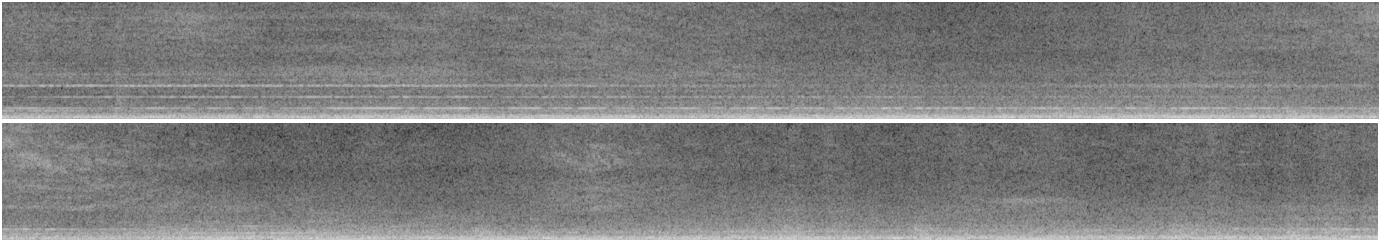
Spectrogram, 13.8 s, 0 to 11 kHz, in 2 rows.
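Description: Keihan 3000-series electric train pulling slowly into the platform and rolling past: wheels and running gear rumble steadily under thin high whines from the train. The whines fade out about halfway through.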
